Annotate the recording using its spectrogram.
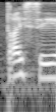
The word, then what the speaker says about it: DSEI: Dicey is how they pronounce DSEI, which is the Defence Systems Equipment International.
